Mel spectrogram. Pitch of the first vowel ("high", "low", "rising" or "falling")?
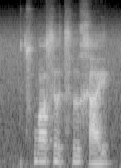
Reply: high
